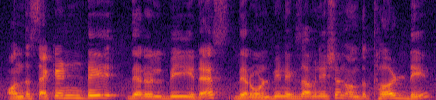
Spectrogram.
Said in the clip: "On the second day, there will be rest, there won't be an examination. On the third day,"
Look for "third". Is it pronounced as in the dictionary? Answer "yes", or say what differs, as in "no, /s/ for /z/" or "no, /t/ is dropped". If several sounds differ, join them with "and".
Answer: no, /t/ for /θ/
